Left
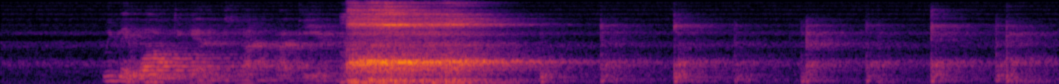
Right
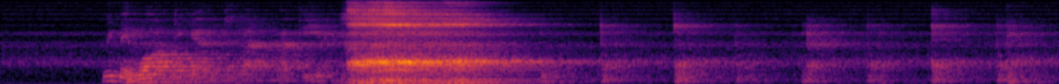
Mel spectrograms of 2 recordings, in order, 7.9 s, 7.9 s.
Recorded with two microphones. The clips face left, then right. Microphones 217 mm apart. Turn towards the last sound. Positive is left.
turn(degrees=75)  # may be behind; listen again after turning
